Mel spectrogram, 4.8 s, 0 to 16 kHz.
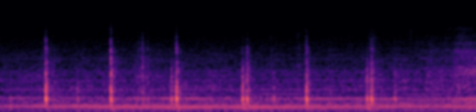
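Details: Donor 4L60e transmission teardown: sharp metallic clicks about every half second in a quiet room as the reaction shaft is rocked by hand; worn reaction shaft with excessive play.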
